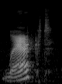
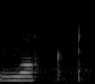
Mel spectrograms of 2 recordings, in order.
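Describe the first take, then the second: First: The vowel sounds like the one in 'lacked'. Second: The vowel is clearly enunciated as in 'locked'. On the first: The speaker calls it wrong. "Not lacked" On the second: The speaker calls it right.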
